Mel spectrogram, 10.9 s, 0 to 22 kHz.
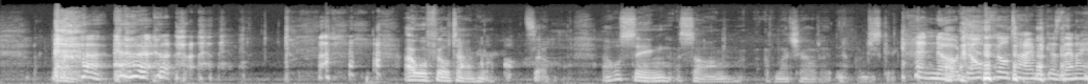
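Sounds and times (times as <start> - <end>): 
man clearing his throat loudly: 0.6 - 1.7
speech: 0.8 - 2.1, 3.2 - 3.4, 4.0 - 10.8
laughter: 9.0 - 10.8.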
